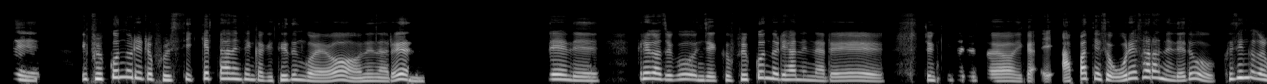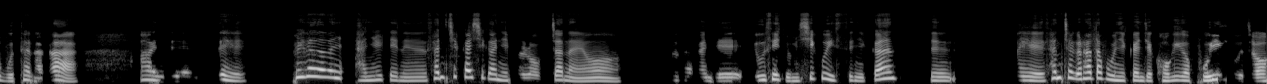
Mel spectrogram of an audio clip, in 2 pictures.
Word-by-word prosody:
네. 195 -6 +1 0.4
이 245 - +1
불꽃놀이를 275 +2 +3
볼 205 -3 +2
수 195 +5 -5
있겠다는 260 +2 +1
생각이 205 -7 -2
드는 210 +3 +1
거예요, 155 -1 +1 0.2
어느 155 +3 -1
날은. 165 +1 +2 1.2
네네. 190 -8 +3 0.4
그래 270 +1 +3
가지고 230 -2 +2
인제 190 -2 0
그 200 +3 -3
불꽃놀이 230 +4 +1
하는 215 -2 0
날을 170 -2 -1 0.4
좀 200 - -1
기다렸어요. 180 -5 -4
그러니까 - - -3
이 435 - -3
아파트에서 255 -5 +2
오래 205 +12 +2
살았는데도 250 - +1
그 250 - -2
생각을 300 -5 +4
못 155 0 -7
하다가 180 -3 0 0.6
아 210 0 -1
이제 280 - -8 0.3
네. 175 -8 0 0.5
회사 355 +1 +5
다닐 315 -3 +2
다닐 190 +2 -3
때는 175 -3 -5
산책할 325 - 0
시간이 245 - -2
별로 155 -1 -6
없잖아요. 155 -3 -2 0.5
그러다가 185 -1 -16
인제 160 0 -3 0.2
요새 210 +3 +3
좀 160 -1 -3
쉬고 260 - -3
있으니깐 210 - 0 0.4
응. 175 -2 -1 0.7
예 175 -3 +1
산책을 295 - +2
하다 285 +1 +4
보니까 190 -6 +1
인제 175 -1 0
거기가 180 +2 0
보인 185 +6 +4
거죠. 160 - -1
200 Hz, 315 characters per minute, -21 LUFS, 170-250 Hz, 1.2 s, 회사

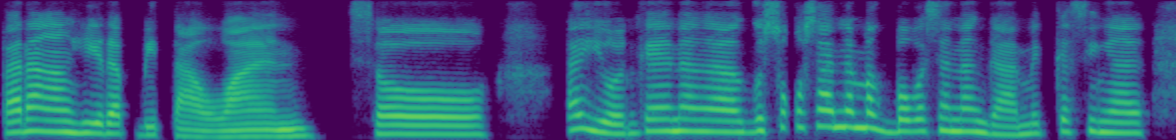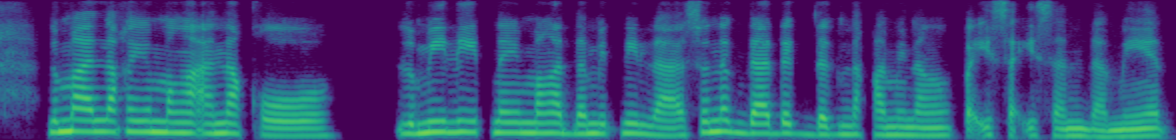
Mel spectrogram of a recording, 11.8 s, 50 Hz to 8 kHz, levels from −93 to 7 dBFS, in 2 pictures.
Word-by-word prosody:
Parang 235 +2 +4
ang 225 - +4
hirap 205 -1 +2
bitawan. 140 -3 0 0.2
So, 185 -1 +2 0.3
ayun 225 -9 +1
kaya 245 0 +1
na 250 0 +3
nga 235 -1 +3
gusto 255 +5 -1
ko 335 - -5
sana 335 -1 +3
magbawas 245 -3 +1
na 240 -1 +3
ng 225 - +2
gamit 180 +3 -2
kasi 240 0 -3
nga 210 -1 0 0.3
lumalaki 235 0 +2
yung 225 - +4
mga 210 - +1
anak 200 -1 0
ko, 150 -1 -3 0.3
lumiliit 225 +3 +1
na 215 -1 -1
yung 210 - +1
mga 205 - +1
damit 200 0 -2
nila 180 -7 -1
so, 225 +8 -3
nagdadagdag 200 -6 -1
na 180 0 -5
kami 170 0 -2
ng 160 0 -2
paisa-isang 155 -1 -5
damit. 140 +3 -1
200 Hz, 185 wpm, -22 LUFS, 165-235 Hz, 0.3 s, Parang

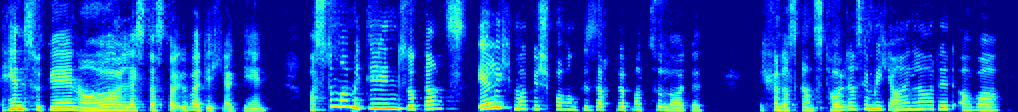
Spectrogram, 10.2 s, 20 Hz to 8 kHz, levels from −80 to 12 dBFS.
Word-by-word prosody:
hinzugehen, 230 0 +3
äh, 190 +3 +4
lässt 195 0 -1
das 190 0 -2
da - - +1
über 200 +2 +1
dich 165 -4 -7
ergehen. 145 - -7 0.4
Hast 210 - -4
du - - +1
mal 450 -1 +3
mit 340 -2 +2
denen 325 -1 +6
so 260 -4 0
ganz 275 0 -3
ehrlich 370 +5 +5
mal 270 +1 0
gesprochen, 250 -4 -6
gesagt: 225 0 -5
„Hört 225 0 -4
mal 210 -1 -7
zu 215 +1 -6
Leute. 175 -3 -5 0.5
Ich 180 - -15
finde 220 -4 +1
das 190 0 -6
ganz 180 -2 -5
toll, 195 +2 -1
dass 250 +3 -5
ihr 265 - 0
mich 245 -3 +2
einladet, 250 +3 -2
aber, 195 -1 -4
225 Hz, 195 wpm, -23 LUFS, 195-255 Hz, 0.5 s, denen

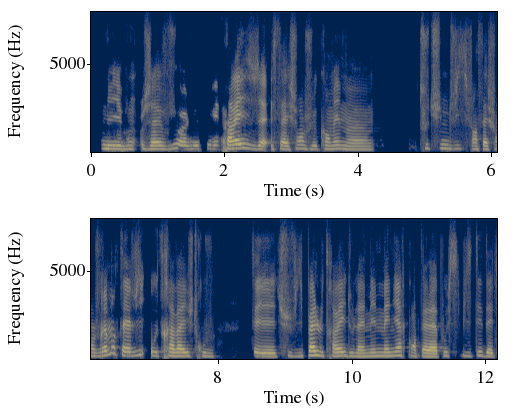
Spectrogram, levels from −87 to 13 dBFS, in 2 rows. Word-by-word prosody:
Mais 205 -2 +1
bon, 195 +1 -6
j'avoue, 195 -1 0
heu, 200 -2 +2
le 195 0 -4
télétravail, 220 +3 +4
je 200 - 0 0.2
ça 190 -1 0
change 195 0 -6
quand 200 +2 -5
même, 205 0 -4
heu, 175 -1 -4 0.7
toute 235 0 -10
une 230 -1 -6
vie, 205 0 -11
enfin, 190 - -5
ça 190 +1 0
change 200 +1 -6
vraiment 240 - +2
ta 230 -8 +3
vie 235 +5 -6
au 215 0 -2
travail, 200 -1 +3
je 200 - -9
trouve. 185 -4 -8 0.6
Tu - - -3
es 180 -2 +2
tu 200 +4 -8
vis 185 -1 -10
pas 240 +4 +8
le 240 -3 +1
travail 210 +2 +2
de 195 -1 -5
la 180 -2 +1
même 195 +2 -2
manière 205 +3 +1
quand 195 -5 -5
tu 190 - -3
as 180 - +6
la 170 -1 +7
possibilité 210 +2 -8
d'être 190 -5 0
200 Hz, 205 wpm, -22 LUFS, 190-215 Hz, 0.7 s, pas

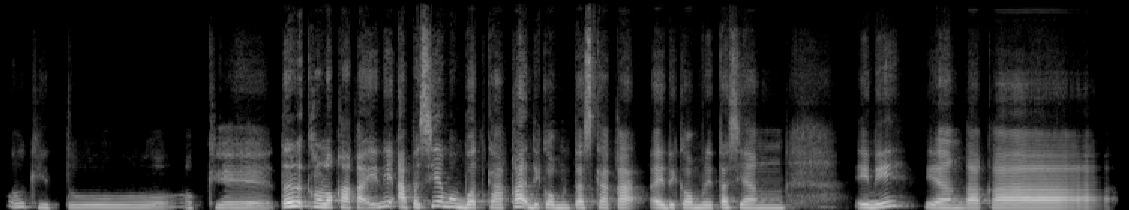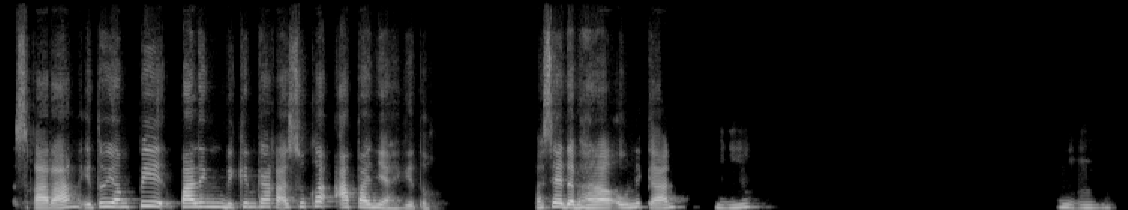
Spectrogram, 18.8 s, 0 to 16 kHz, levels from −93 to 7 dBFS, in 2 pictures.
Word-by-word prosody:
Oh, 275 -2 -6
gitu. 230 -2 -10 0.9
Oke, 210 +1 -11 0.5
terus 305 +3 +8
kalau 270 -3 +4
Kakak 240 -2 +2
ini, 275 +5 -3
apa 250 0 0
sih 300 - -4
yang 320 - 0
membuat 235 -3 +2
Kakak 230 +6 +3
di 240 - 0
komunitas 230 0 0
Kakak, 225 -2 -1
eee, 235 -1 +3
di - - +2
komunitas 220 +1 0
yang, 215 -1 -1 0.8
ini, 235 +1 +3 0.4
yang 215 -2 -1
Kakak 195 -1 +1 0.3
sekarang, 205 +4 +3
itu 235 +6 -2
yang, 285 0 +1
pi - - +3 0.3
paling 290 +1 +5
bikin 280 +2 -4
Kakak 285 -4 +1
suka, 300 +4 -2
apanya 255 -4 +1
gitu? 190 -2 -7 0.9
Pasti 235 +5 -4
ada 255 -3 +5
be - - 0
hal-hal 215 -1 +4
unik 250 +4 -1
kan? 210 +2 +1 0.4
Mhm. 245 +5 -6 2.5
Mhm. 225 -2 -8
230 Hz, 130 wpm, -23 LUFS, 215-265 Hz, 2.5 s, terus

